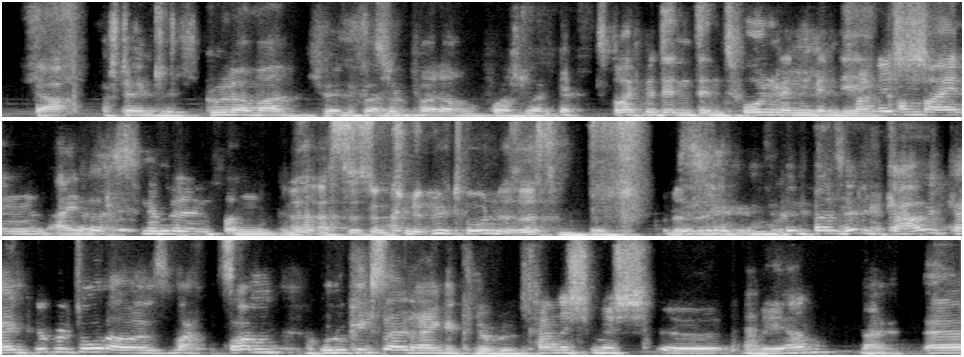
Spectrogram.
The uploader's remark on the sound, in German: Entschuldigung: Unser Zoom hat versagt und der Ton ist in dieser Folge suboptimal.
